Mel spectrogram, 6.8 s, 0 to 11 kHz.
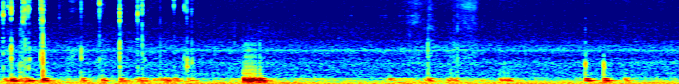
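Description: Fingertips rapidly tap the plastic keys of a laptop keyboard on a grey laptop body while typing. About 13 soft, low, dull clicks come in quick bursts with brief pauses. A heavier thump lands midway.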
